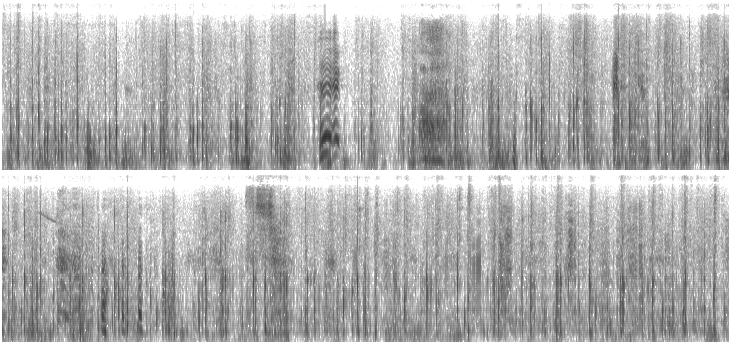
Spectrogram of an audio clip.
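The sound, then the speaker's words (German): A horse trots and then gallops uphill on a mountain trail in Colombia's Andes, many rapid, loud hoofbeats in a quick, driving rhythm that carries on throughout. “Sobald ich Mariposas Flanken berühre, geht das Tier sofort in Trab und hat aus unerfindlichen Gründen sogar Freude daran, bergauf zu galoppieren.”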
